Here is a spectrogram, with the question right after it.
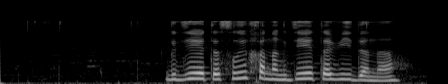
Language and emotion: Russian, neutral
